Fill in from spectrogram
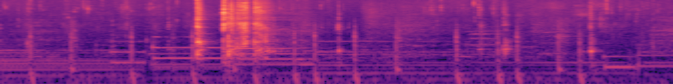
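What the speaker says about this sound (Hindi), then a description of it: "इसके बाद हम चावलों में इसको मिक्स करेंगे। अब इसके बाद हम इसमें ना ये सब्जियां डाल देंगे सारी।" Fried vegetables tipped into a pan of rice for Chinese rice and stirred through, with repeated metal clinks and scrapes of a utensil against the pan under a faint sizzle, plus some speech and kitchen clatter.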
